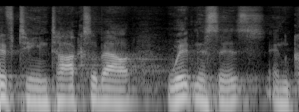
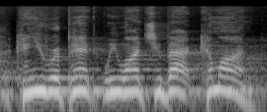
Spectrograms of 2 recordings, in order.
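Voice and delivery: high, coaxing plea to come back; pleading call; 6 semitones higher than usual. Retold or imitated. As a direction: beg him home, pitched up. Church calling wayward one back.

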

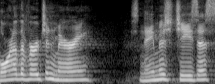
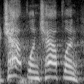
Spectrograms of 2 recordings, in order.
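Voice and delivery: calling out; 7 semitones higher than usual. Retold or imitated. Marine running up calling out.

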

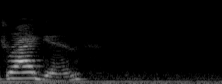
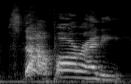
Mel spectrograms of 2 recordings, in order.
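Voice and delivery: louder, higher plea; pleading cry; 4 semitones higher, 9 dB louder than usual. A narrator's reading. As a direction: cry out to make her stop. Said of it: "he cried".

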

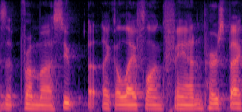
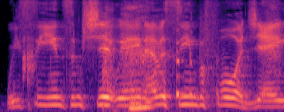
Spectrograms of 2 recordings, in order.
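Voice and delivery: high, put-on Boston accent; 8 semitones higher than usual. Telling Jay what they're seeing, in a Boston accent. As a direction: pitch it up in a mock Boston voice. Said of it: "let's do a Boston".

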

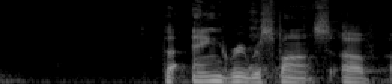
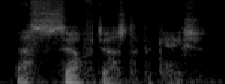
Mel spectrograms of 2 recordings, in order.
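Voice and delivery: "self-justification" whispered, much softer; 4 semitones lower, 10 dB quieter than usual. Shown as a demonstration. Preacher repeating the word to the church, whispered. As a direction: breathe "That's self-justification" with no voice.

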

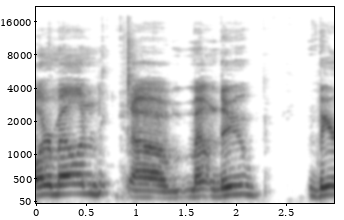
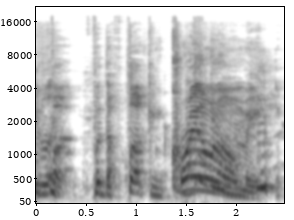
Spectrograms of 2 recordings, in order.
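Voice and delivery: hammed-up wrestler demand; 7 semitones higher than usual. Playing Mantar demanding his crown, hammed-up. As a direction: draw it out as a pretend monster king.

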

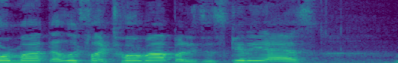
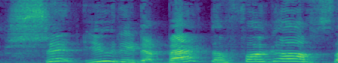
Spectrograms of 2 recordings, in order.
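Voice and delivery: raised pitch, incredulous challenge; mock alarmed warning; 6 semitones higher, slower than usual. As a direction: warn someone off in a retold quote. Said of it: "Jon Snow's like".

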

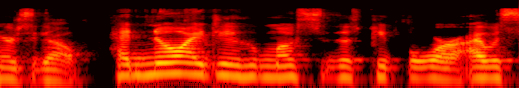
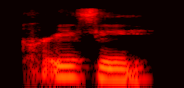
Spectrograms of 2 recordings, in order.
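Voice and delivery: muttered; 6 semitones lower, 12 dB quieter than usual. Real, not acted. Muttered repeat of crazy.

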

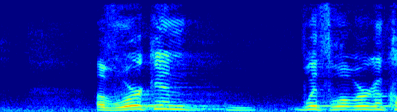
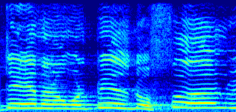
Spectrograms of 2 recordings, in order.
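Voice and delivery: higher, whiny plea; mock-whine like a fed-up kid; whining; 7 semitones higher than usual. Young camper whining to his leader Dan in the canoe, higher mock whine. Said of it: "whining to Dan so much".

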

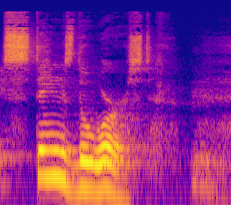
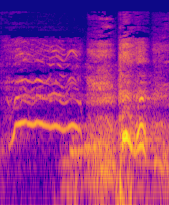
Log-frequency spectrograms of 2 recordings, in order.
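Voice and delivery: short high laugh at his own joke; amused preacher laughing; high burst of laughter; 6 dB quieter than usual. Real, not acted. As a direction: laugh it off brightly.

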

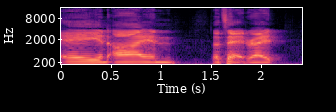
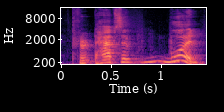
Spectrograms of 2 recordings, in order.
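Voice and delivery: high, slow and hesitant; cautious reply; 10 semitones higher, much slower than usual. A narrator's reading. Alice answering the Red Queen, cautious. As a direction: venture it cautiously, drawn out. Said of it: "Alice replied cautiously".

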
